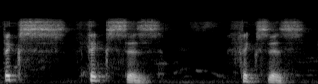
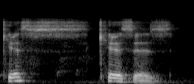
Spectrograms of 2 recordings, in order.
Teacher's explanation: there is a sibilant sound at the end therefore we have to add an extra syllable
